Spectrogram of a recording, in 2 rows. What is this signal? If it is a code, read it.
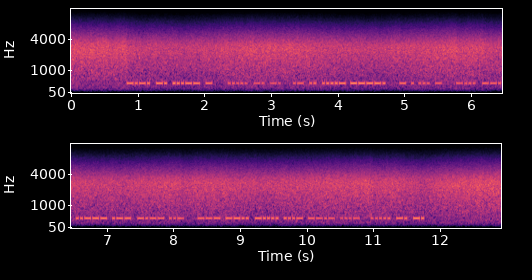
Morse code, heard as a keyed tone, hand-sent with a paddle, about 38 wpm, 450 Hz, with heavy radio static. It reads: CN3T 5NN AI49 TEST BG2WYU OZ6VQV 5NN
